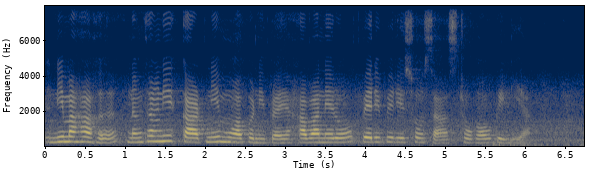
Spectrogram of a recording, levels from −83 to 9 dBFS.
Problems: none marked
